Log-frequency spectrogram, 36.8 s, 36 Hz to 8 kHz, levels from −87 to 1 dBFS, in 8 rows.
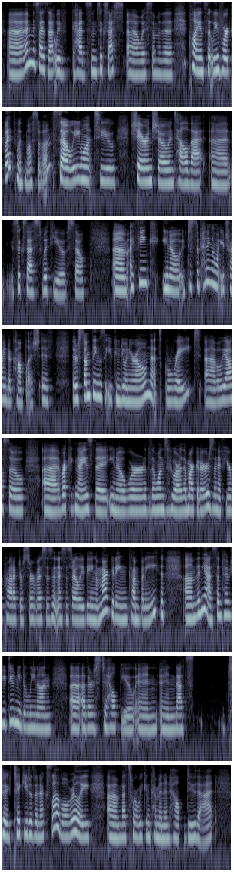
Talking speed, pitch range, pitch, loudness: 210 wpm, 190-225 Hz, 200 Hz, -29 LUFS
